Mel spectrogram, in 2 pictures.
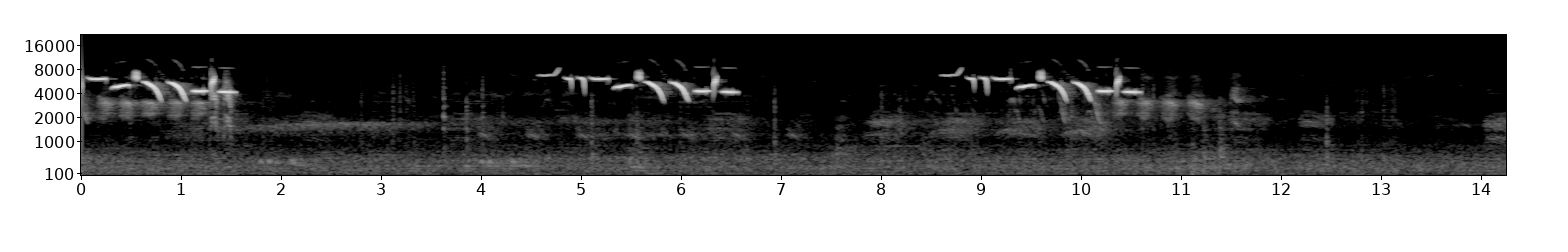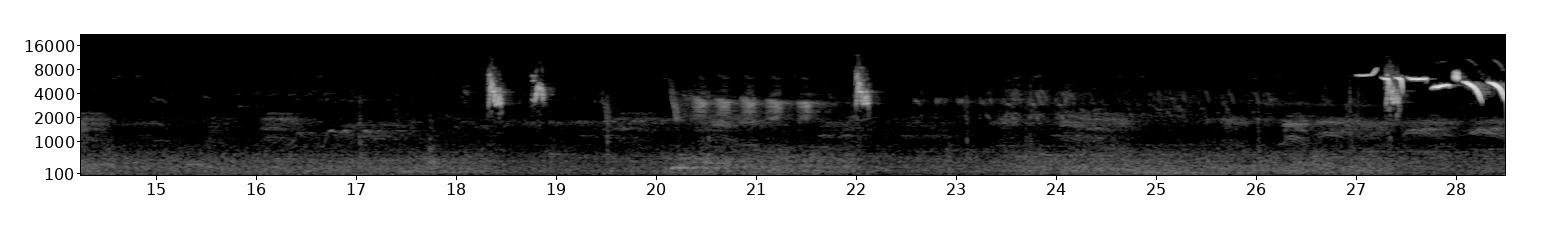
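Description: A small bird singing: a short phrase of quick, high, falling whistled notes over a lower trill, given three times a few seconds apart, then a long pause broken by a few single high notes and a faint trill, and the same phrase again near the end.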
